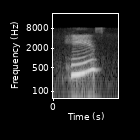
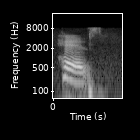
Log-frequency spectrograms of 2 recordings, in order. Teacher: It is not just a short E. So the first one, yes, it is called a long E, but the other one with the I is actually I, not E.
